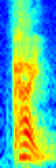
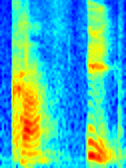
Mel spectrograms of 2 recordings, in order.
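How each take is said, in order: First: The two sounds are joined into one syllable. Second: The two sounds are said separately with a break. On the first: The speaker calls it right. "Becomes one thing" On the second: The speaker calls it wrong. "you're really not going to say ka i"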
